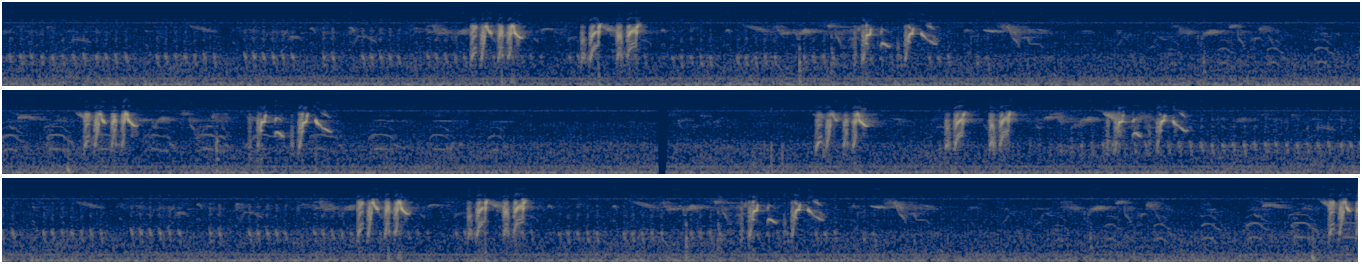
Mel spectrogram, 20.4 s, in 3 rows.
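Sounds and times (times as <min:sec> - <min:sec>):
dragon bird song high chirps: 0:00.0 - 0:09.4, 0:10.2 - 0:20.3.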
